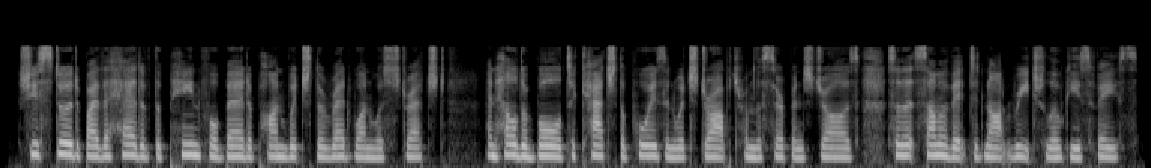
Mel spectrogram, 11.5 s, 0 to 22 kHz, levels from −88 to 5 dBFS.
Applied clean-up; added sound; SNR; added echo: none; none; none; none.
